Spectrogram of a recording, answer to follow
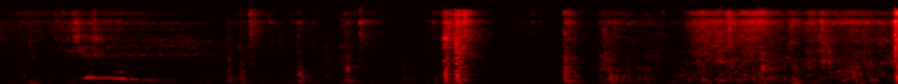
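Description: Cardboard flaps of a mattress shipping box being handled and lifted: a series of short knocks and scrapes, the loudest a little past halfway.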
